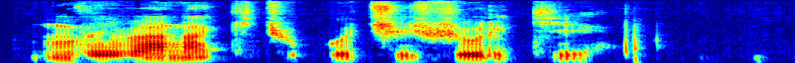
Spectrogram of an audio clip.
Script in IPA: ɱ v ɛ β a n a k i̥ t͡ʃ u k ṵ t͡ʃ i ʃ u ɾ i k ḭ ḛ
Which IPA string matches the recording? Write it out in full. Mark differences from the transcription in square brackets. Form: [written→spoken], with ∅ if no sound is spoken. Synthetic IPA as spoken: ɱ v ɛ β a n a k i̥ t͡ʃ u k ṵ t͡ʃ i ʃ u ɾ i k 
